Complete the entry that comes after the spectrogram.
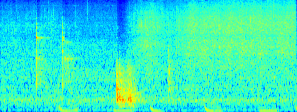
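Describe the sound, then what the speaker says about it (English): Garlic and Scotch bonnet pepper sizzle in a hot pan, a loud steady frying hiss with several sharp utensil knocks early on and a burst of spattering as the ingredients hit the oil. "I'm going to go in with my garlic and then my Scotch bonnet pepper."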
